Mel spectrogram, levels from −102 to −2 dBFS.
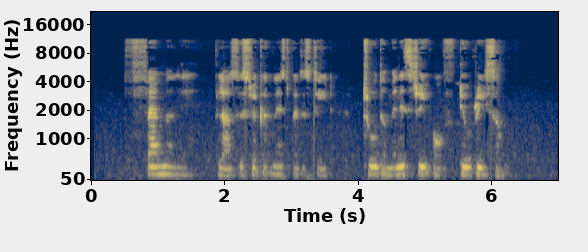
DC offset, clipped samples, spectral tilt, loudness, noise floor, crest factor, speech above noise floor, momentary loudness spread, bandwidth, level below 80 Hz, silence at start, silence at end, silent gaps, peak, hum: under 0.1%; under 0.1%; -1.5 dB/octave; -20 LUFS; -67 dBFS; 20 dB; 45 dB; 15 LU; 11.5 kHz; -68 dBFS; 0.5 s; 0.85 s; none; -4 dBFS; none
